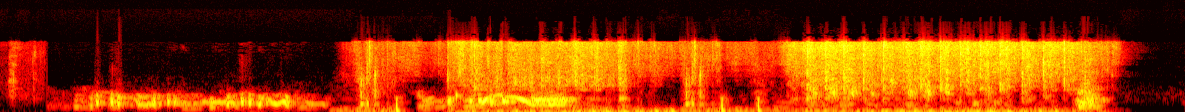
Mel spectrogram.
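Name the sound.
wild pigeon cooing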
